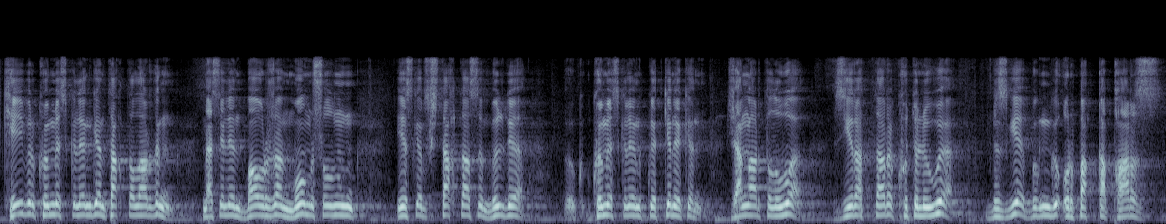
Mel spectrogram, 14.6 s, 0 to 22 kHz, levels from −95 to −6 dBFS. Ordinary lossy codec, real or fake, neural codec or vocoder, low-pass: none; real; none; none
